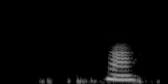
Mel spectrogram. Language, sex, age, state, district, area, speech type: Santali, female, 45-60, Jharkhand, Pakur, rural, conversation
